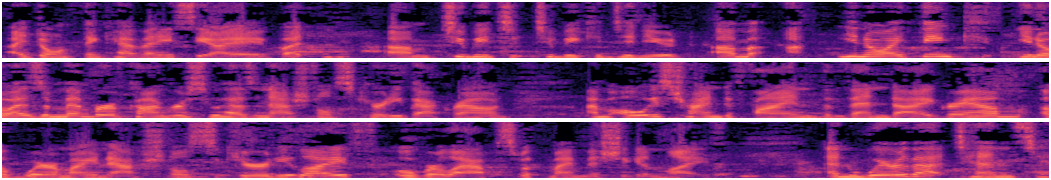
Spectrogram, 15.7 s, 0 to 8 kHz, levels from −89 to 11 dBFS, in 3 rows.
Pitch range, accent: 170-205 Hz, American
